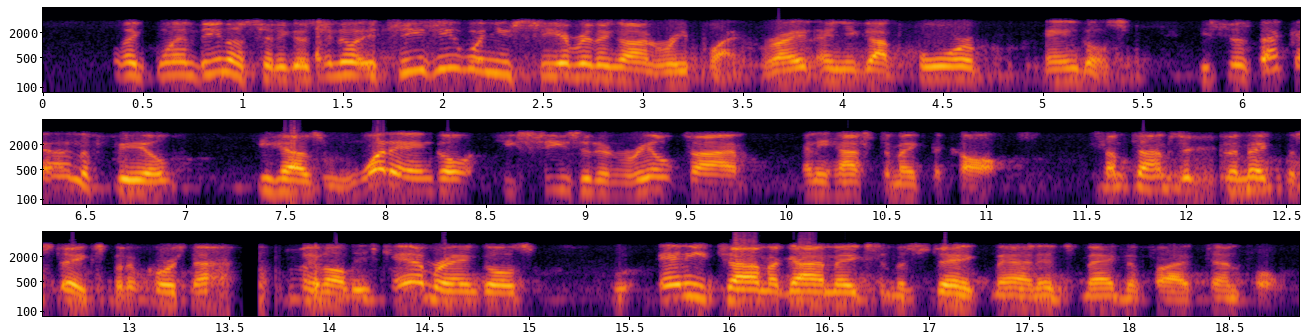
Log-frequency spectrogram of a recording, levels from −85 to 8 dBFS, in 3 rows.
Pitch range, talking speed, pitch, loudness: 135-190 Hz, 225 wpm, 150 Hz, -16 LUFS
